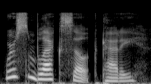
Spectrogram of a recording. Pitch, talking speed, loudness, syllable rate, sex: 210 Hz, 200 wpm, -17 LUFS, 5.2 syllables/s, female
